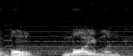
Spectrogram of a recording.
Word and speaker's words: von Neumann: Bom, pelo que eu vi na Wikipedia, o nome do John von Neumann se pronuncia von Neumann mesmo.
